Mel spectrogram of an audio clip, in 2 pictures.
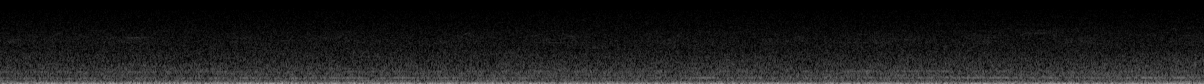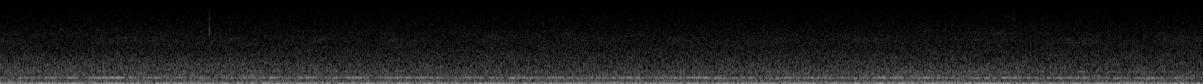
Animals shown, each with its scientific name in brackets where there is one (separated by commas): Eastern Wood-Pewee (Contopus virens)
